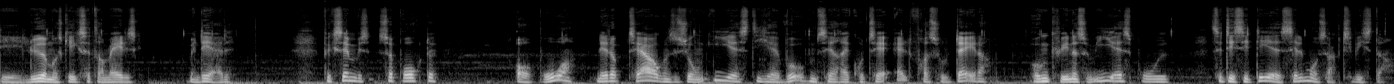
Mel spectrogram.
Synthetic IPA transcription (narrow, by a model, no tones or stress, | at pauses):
d̥e̝lyːð̞ˠɐmɒ̽sɡ̥e̝ːe̝ɡ̥sɒ̽d̥ʁɑ̈mɛ̰ːd̥isɡ̥mend̥e̝æɐɾe̝ | fɒ̽eɡ̥sem̰b̥l̩sɒ̽b̥ʁɔ̽ɡ̥̚d̥ə | ɒ̽b̥ʁṵːɐneɾɒ̽b̥̚t͡sʰæɐɒɡ̥ænisæɕo̝̰ːn̩iesd̥iɦeɐʋɔ̰̽ːb̥n̩t͡sʰe̝æʁɛkʰʁut͡sʰe̝̰ːɐʔæl̰d̥fʁɑ̈suld̥ɛ̰ːɾ̥ɐɔ̽ŋəkʰʋe̝nɐsɒ̽miesb̥ʁuːð̞ˠ | t͡sʰed̥e̝sid̥e̝̰ːɐð̞̩ˠselmo̝sɑ̈ɡ̥t͡sʰiʋisd̥ɐ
